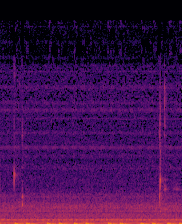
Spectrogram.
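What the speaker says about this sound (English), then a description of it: "All I can clearly hear is the sound of my heartbeat." Heartbeat sound effect in a story reading, thumping in a steady double-beat rhythm, close and muffled over a low hum with no voice.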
